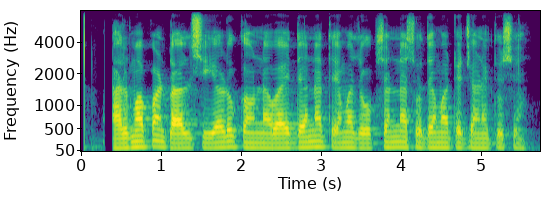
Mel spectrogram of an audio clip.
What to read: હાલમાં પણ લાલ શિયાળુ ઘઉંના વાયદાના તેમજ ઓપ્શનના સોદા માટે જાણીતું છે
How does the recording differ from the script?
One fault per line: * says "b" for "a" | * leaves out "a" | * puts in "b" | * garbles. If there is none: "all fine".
all fine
